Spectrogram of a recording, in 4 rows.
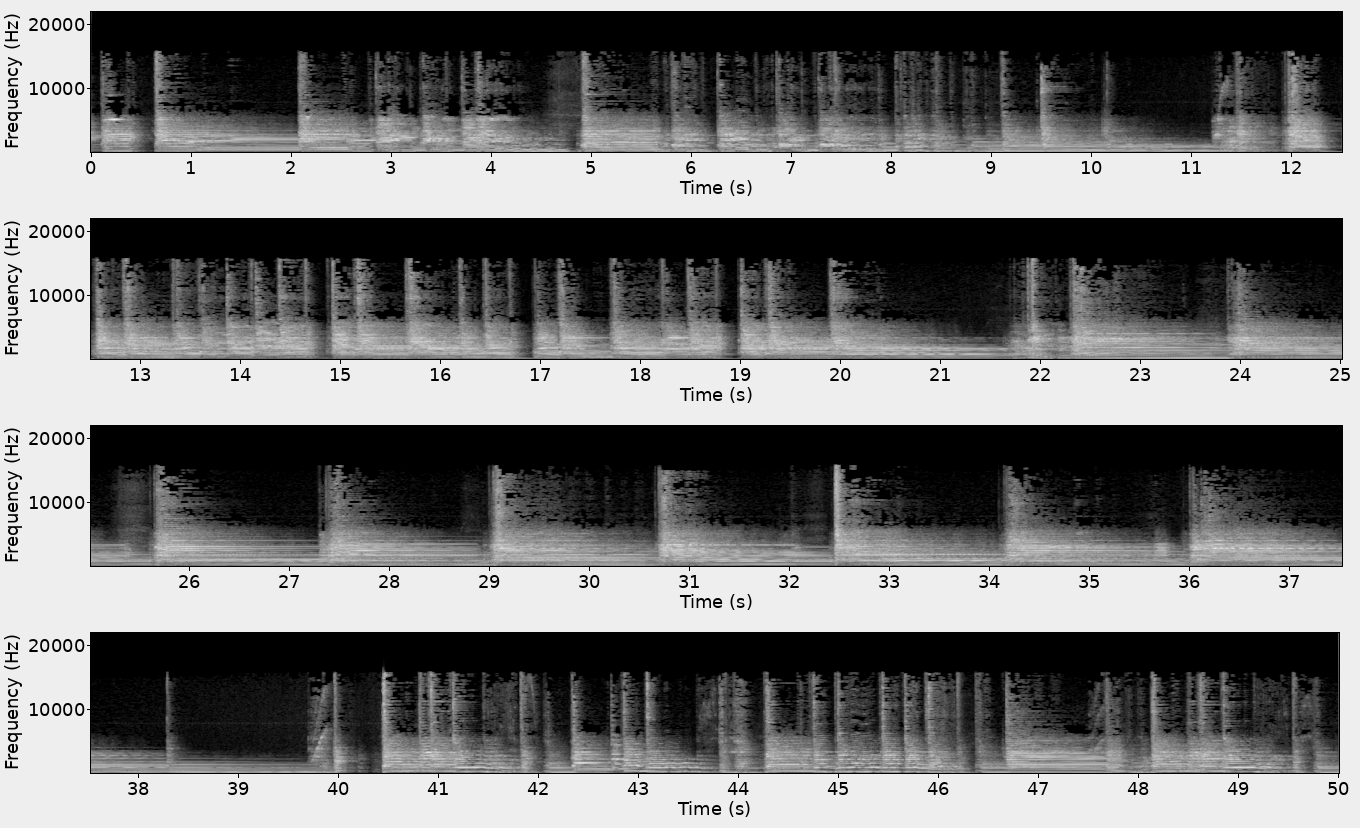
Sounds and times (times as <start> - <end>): Electric guitar: 0.0 - 50.0
Strum: 0.0 - 50.0.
